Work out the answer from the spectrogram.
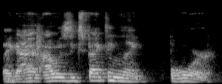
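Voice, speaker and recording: A man's voice: fairly high pitch, moderate pace. A young adult man hosting a casual podcast chat, telling outdoor anecdotes in an informal, enthusiastic way.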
